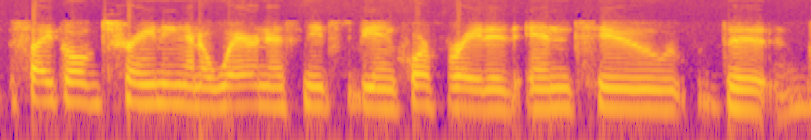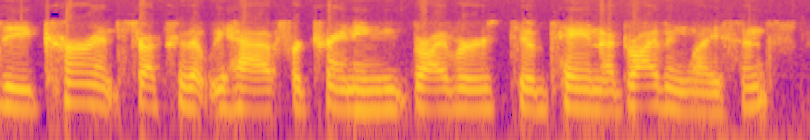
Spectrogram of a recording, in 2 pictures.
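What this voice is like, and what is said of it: American accent. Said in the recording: “I'm detecting an accent from yours, is that Canadian? ... No, it's American.”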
